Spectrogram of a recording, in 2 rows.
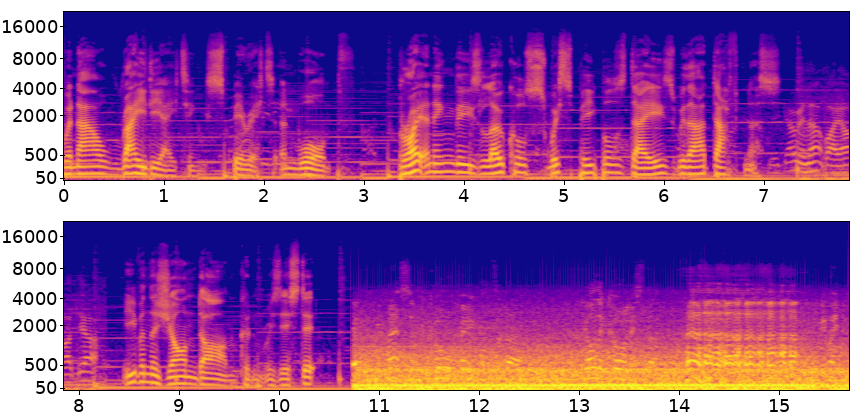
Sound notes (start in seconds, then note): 6.6 electronic music playing; 10.7 engine noise rumbling; 14.0 driver laughing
